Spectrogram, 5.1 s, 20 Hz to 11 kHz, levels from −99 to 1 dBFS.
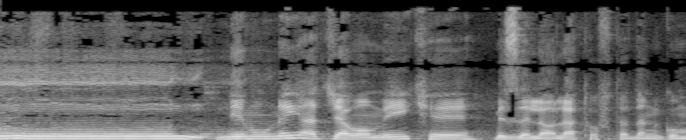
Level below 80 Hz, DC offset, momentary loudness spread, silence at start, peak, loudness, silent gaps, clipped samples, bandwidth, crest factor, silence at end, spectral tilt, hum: -58 dBFS; under 0.1%; 7 LU; 0 s; 0 dBFS; -17 LUFS; none; under 0.1%; 11 kHz; 16 dB; 0 s; -5.5 dB/octave; none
